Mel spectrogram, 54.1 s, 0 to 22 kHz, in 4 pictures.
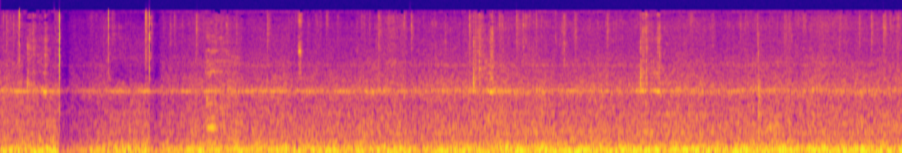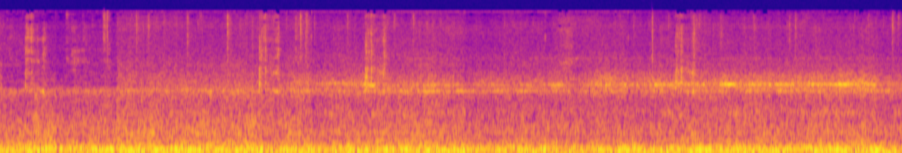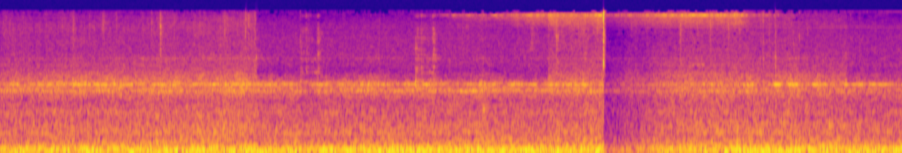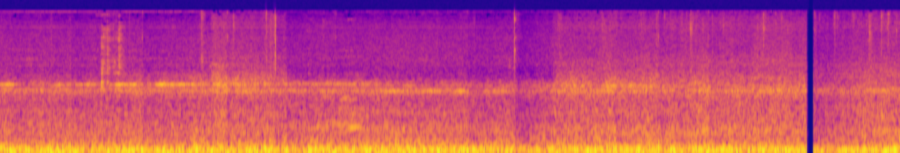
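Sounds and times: high whine: 0.0s - 54.0s
higher whine: 0.0s - 54.0s
train rumble from inside: 0.0s - 54.0s.

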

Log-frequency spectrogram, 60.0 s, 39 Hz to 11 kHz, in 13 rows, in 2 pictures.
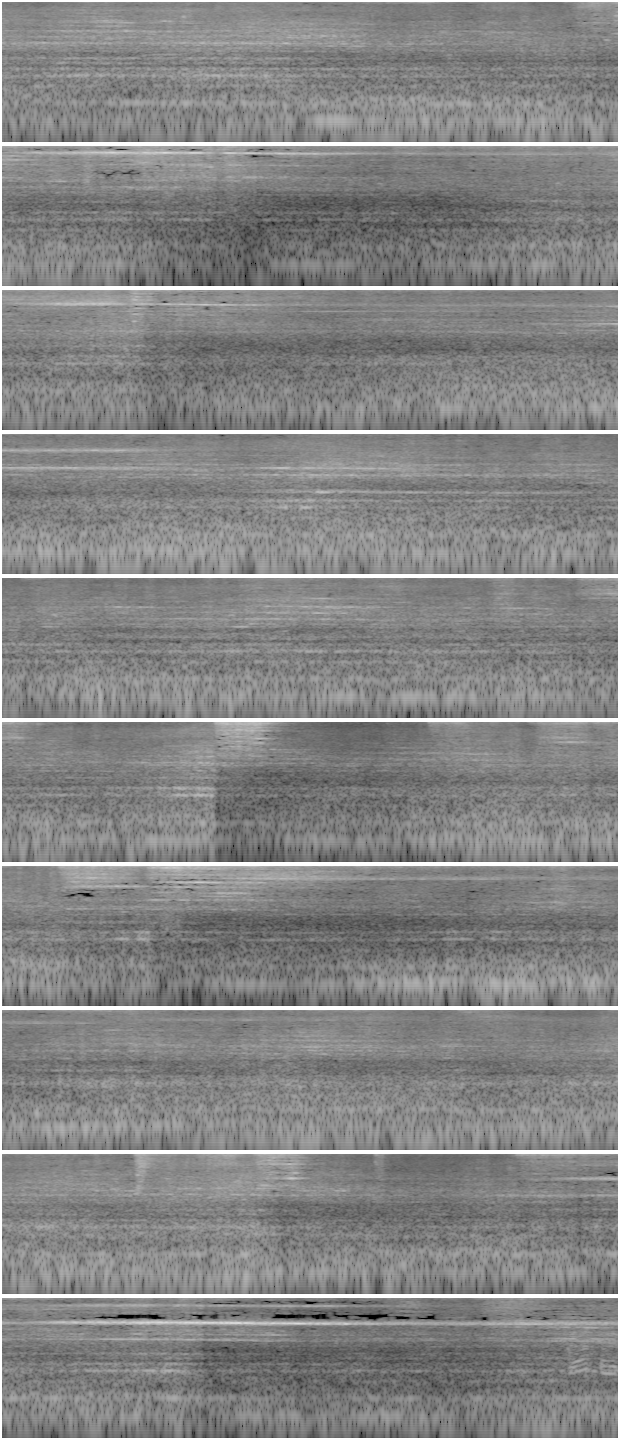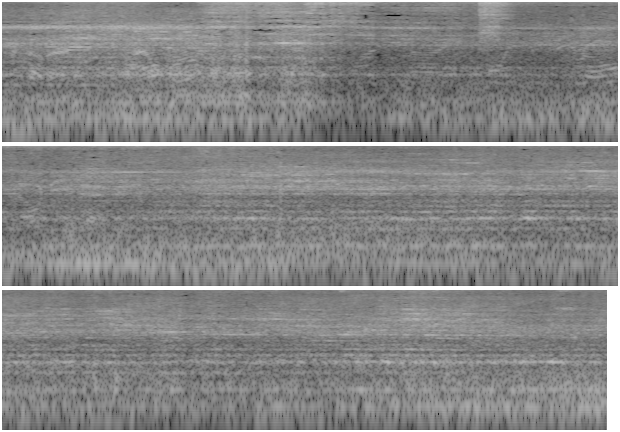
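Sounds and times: train wheels rumbling on rail: 0.0s - 59.9s
high-pitched wheel squeal: 3.6s - 23.5s, 26.4s - 36.0s, 40.7s - 59.9s.

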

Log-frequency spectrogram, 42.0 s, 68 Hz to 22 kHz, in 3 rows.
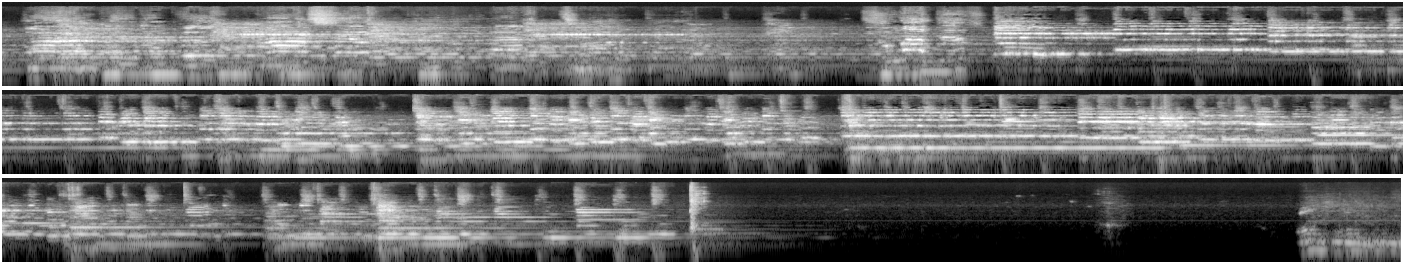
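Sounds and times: rock band playing: 2.0s - 35.1s.

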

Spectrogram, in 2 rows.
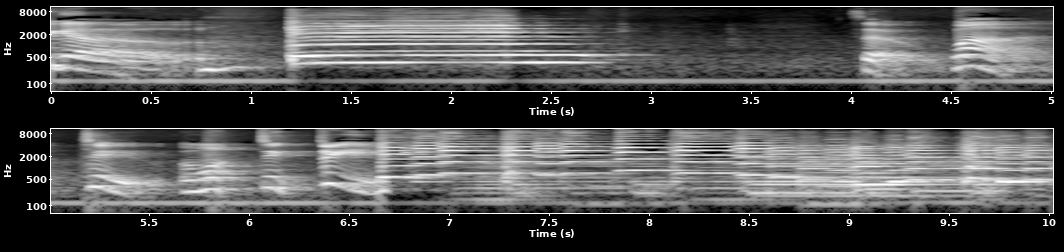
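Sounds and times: low steady hum: 0.0s - 10.0s
bowed fiddle note: 1.2s - 3.0s, 6.6s - 10.0s.

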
